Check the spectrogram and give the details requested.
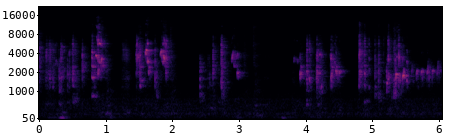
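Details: Pet budgies chirp and warble in separate bursts of sharp, buzzy notes, with a faint low hum beneath.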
